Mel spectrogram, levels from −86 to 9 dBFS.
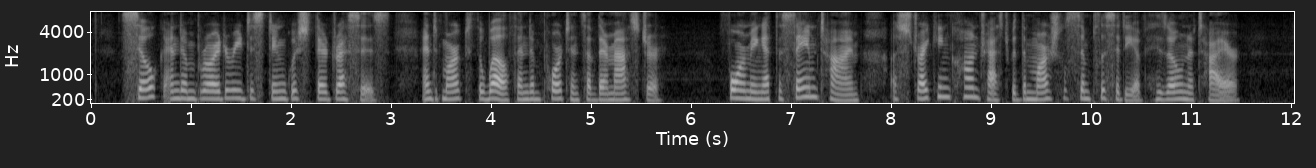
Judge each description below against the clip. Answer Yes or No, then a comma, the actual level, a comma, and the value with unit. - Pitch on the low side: No, high, 230 Hz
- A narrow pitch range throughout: Yes, narrow, 2.3 semitones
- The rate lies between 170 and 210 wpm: No, average, 155 wpm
